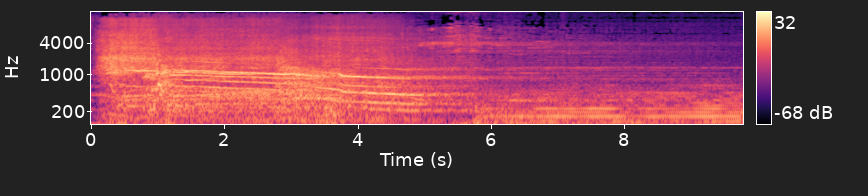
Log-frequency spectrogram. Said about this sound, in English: A stronger, unified, dependable pack. We howl in unison.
